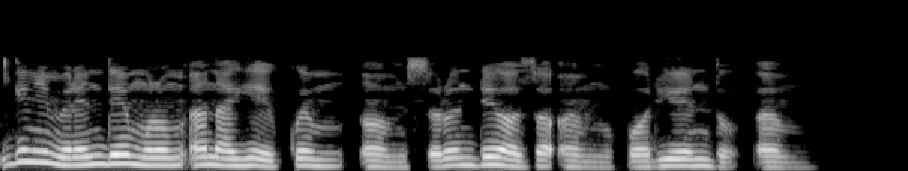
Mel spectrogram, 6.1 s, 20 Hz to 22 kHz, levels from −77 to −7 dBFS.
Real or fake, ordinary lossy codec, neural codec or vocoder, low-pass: real; none; none; 5.4 kHz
